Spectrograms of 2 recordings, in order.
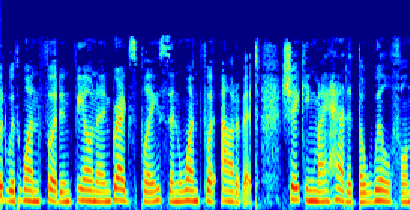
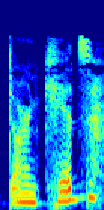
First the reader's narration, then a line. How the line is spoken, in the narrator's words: I grumbled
